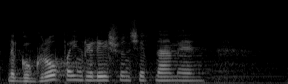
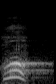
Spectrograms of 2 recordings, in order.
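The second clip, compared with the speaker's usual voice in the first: 1 angry gasp; 13 semitones higher, 12 dB louder than usual. Retold or imitated. Wife's angry outburst retold.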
